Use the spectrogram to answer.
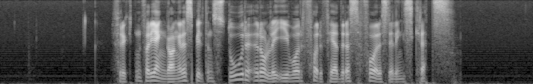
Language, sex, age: Norwegian, male, 27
